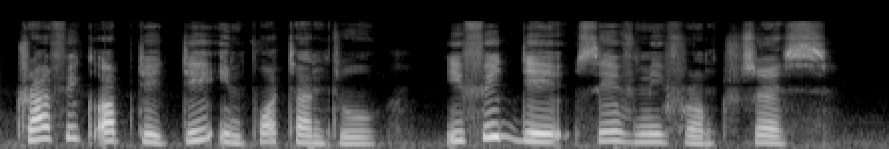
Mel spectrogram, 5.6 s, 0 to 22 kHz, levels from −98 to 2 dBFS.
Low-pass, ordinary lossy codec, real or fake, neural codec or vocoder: none; none; real; none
